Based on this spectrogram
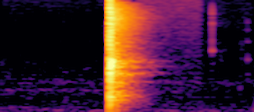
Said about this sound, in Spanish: De nuevo, aplaude de nuevo.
